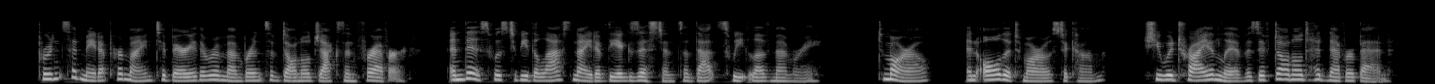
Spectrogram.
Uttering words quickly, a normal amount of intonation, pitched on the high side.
No: fast, 210 wpm; average, 4.4 semitones; medium, 180 Hz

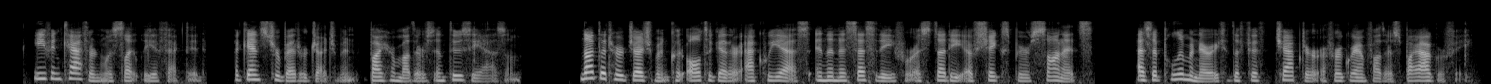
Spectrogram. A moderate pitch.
Yes: medium, 180 Hz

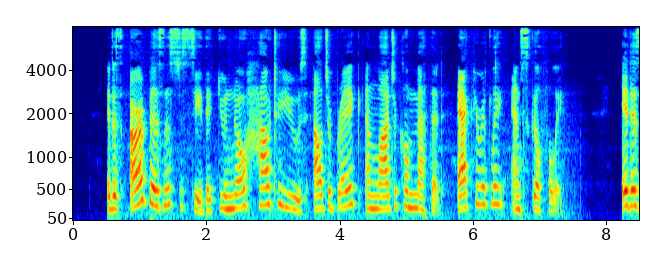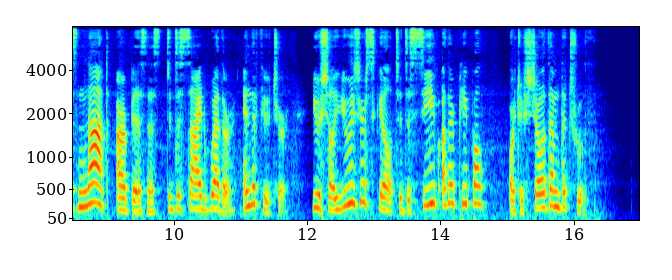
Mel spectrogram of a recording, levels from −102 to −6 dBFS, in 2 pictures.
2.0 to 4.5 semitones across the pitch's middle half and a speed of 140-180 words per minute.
No: average, 5.3 semitones; average, 160 wpm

